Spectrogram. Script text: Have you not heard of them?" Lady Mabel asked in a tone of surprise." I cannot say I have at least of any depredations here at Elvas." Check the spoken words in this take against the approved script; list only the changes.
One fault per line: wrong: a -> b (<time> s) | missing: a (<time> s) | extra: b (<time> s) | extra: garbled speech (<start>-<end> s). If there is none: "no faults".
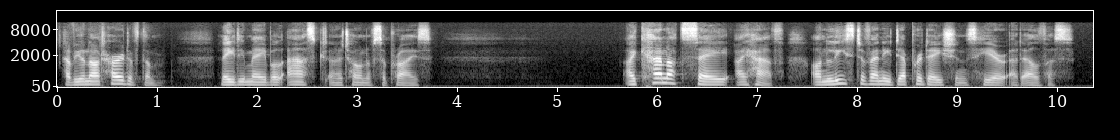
wrong: at -> on (7.5 s)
